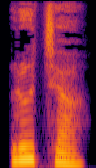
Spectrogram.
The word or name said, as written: ಋಚ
